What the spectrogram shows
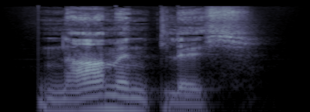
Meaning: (adjective) by name; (adverb) especially, mainly
- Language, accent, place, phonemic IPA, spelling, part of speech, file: German, Germany, Berlin, /ˈnaːməntlɪç/, namentlich, adjective / adverb, De-namentlich.ogg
